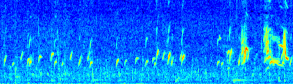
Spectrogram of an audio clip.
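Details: Goldfinch song for training goldfinches: soft, scattered chirps that quicken into a louder cluster of twittering, tinkling notes near the end.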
